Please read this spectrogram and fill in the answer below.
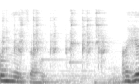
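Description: A voice trails off, then a steel spoon clinks lightly a few times against a small glass bowl.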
